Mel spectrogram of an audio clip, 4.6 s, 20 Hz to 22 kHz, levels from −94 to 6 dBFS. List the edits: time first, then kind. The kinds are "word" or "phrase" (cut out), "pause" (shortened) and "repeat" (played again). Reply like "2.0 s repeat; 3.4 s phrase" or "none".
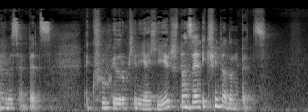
1.2 s pause; 1.6 s word; 3.0 s phrase; 3.5 s word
